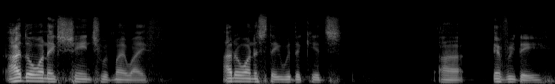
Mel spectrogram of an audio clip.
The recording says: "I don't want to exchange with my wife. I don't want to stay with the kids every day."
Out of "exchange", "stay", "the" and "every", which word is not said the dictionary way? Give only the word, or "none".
none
